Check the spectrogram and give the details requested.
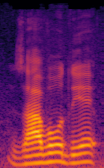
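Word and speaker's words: завод: 그래서 공장이 있는 단어부터 제가 보면은요, 자보드의 오에 이제 강세가 있습니다. 그래서 읽을 때 자보드 이렇게 오 있는 부분을 길게 끌면서 분명하게 발음하면 됩니다.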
